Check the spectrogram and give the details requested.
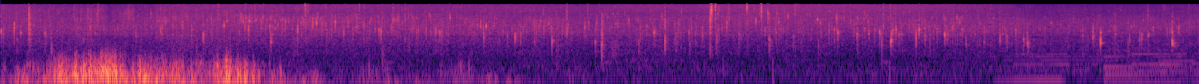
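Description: Chicken wings frying in hot oil, with a steady sizzle and sharp crackling pops throughout. A loud low rumble covers the first two or three seconds, and low music notes come in near the end.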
